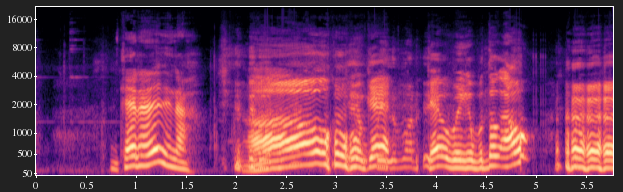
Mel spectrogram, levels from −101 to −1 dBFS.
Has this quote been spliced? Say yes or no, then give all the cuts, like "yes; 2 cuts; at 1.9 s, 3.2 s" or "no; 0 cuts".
no; 0 cuts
